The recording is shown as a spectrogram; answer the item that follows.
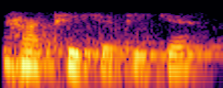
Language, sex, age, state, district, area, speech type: Hindi, female, 18-30, Madhya Pradesh, Balaghat, rural, conversation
